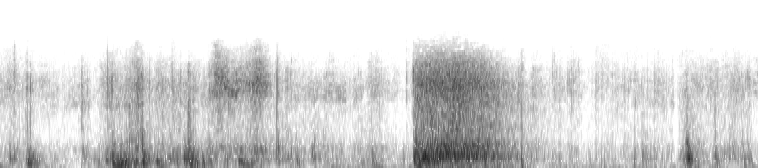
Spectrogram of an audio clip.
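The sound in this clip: A gunshot rings out in a film scene as one loud, harsh blast with a short rumbling tail, with urgent voices shouting before and after it.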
